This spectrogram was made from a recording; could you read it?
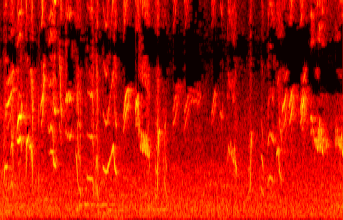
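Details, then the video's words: Orange-breasted sunbird calling: a quick, irregular series of thin, high, metallic chirps and short down-slurred notes, some overlapping, over a faint steady background hiss. "Orange-breasted Sunbird"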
